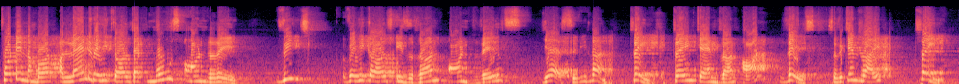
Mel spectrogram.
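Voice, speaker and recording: A woman teacher talks through a quiz-style review. Her voice sits a little high. She speaks slowly, and a long, echoey reverb hangs on every word. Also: lively intonation, slight background noise. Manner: slow, repetitive, quiz-style questions and answers. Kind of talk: classroom revision lesson. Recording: roomy, echoey hall sound.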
